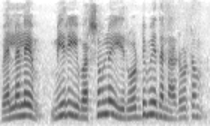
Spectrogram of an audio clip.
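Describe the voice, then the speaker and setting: A woman voicing a calm, lightly amused male chauffeur in an audio novel, steadying a frightened passenger. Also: a little high, normal speed, highs cut off, natural voice.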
